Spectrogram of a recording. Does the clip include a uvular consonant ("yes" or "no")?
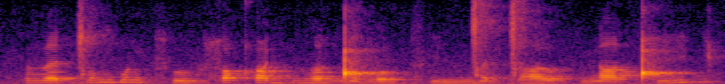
yes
